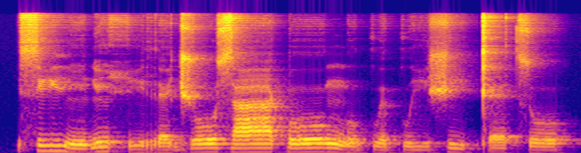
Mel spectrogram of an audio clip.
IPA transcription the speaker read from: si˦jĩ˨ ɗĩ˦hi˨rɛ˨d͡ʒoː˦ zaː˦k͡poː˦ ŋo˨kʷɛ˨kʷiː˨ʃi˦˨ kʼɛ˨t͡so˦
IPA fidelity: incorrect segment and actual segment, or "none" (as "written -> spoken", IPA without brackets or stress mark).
none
